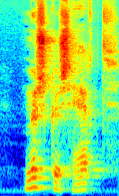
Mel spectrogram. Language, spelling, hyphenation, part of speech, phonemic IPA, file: Dutch, muskushert, muskus‧hert, noun, /ˈmʏs.kʏsˌɦɛrt/, Nl-muskushert.ogg
- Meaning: a musk deer, a deer of the genus Moschus; but formerly also used of the mouse deer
